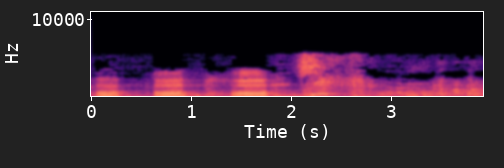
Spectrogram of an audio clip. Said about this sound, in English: look, that's the sixth time you've sneezed in one minute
